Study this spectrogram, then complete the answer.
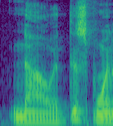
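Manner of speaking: ordinary talk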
